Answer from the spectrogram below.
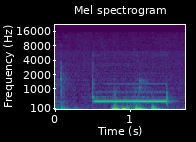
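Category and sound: signal or alarm, telephone ringing tone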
